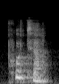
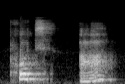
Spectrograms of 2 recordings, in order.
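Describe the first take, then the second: First: The words run together smoothly. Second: The words are said separately.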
